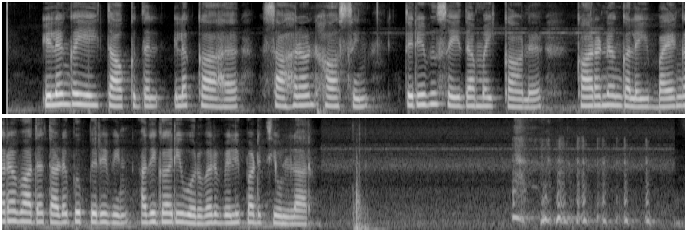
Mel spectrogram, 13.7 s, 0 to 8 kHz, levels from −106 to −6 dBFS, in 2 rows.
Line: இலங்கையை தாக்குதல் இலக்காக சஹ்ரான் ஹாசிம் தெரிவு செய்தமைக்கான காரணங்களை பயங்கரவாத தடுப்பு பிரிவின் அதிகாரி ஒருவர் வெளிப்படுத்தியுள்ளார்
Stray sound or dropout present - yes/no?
yes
